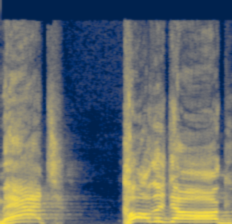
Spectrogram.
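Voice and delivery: exasperated, very high, very slow, drawn-out. Retelling what the wife says when the dog won't respond: imitating a frustrated wife. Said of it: "when she gets super frustrated with me".

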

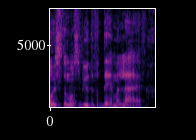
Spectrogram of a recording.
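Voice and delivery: high, goofy cartoon rabbit voice. Describing a game character picking up a trophy: Rabbid Mario voice. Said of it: "Rabid Mario is hilarious. ... he's like".

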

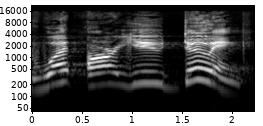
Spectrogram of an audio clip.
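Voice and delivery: very slow, drawn-out, all-out loud shout. Retelling how he shouted a question at God, retelling a shout. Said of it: "I shouted it, you know, as loud as I could".

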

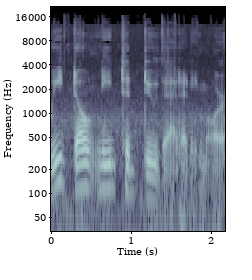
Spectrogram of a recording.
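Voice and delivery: very slow, drawn-out, hushed, talking-down whisper. Retelling what the elders answered when asked to teach them: spoken very slowly. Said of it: "said very slowly".

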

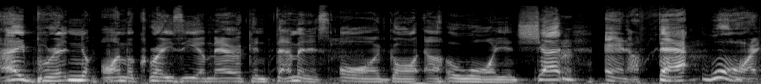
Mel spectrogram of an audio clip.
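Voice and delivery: put-on American accent drifting into an Australian-ish accent. Speaker acts out a man on Good Morning Britain, accent drifting into Australian. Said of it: "You kind of veered into Australian there".

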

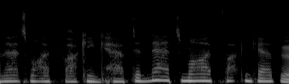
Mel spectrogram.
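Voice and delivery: mock, high, drunken yelling. Retelling cheering at a game while drunk: retelling a drunken yell. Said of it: "I was yelling".

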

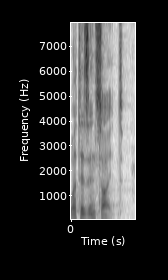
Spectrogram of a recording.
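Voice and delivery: acted-out furious, very angry, hostile tone. Retelling how a soldier stopped the speaker and asked: imitating a very angry tone. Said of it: "In a very angry tone".

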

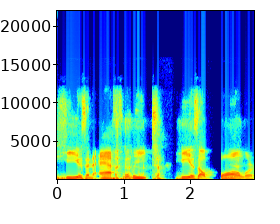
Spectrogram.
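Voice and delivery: clumsy, very slow, bad put-on American accent. Praising a basketball player, speaker puts on a bad American accent. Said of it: "There's my shitty American accent for everybody".

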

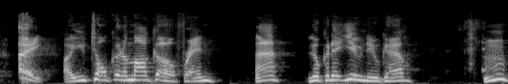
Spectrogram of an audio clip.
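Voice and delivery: hulking orc voice. In a role-play scene, an orc walks up from behind to confront the new girl; big orc voice. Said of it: "a big orc walks up from behind and says".

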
